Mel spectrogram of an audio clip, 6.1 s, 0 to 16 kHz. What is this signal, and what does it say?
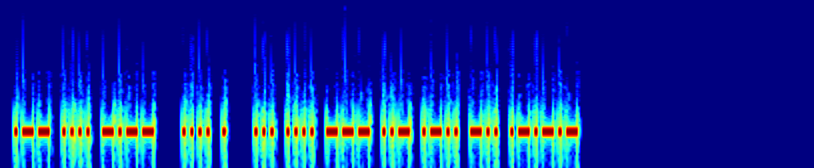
Morse code, heard as a keyed tone, about 40 wpm, 700 Hz. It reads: WHY HE SHOULD.
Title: Sentences from Top 700 Words 40wpm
